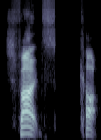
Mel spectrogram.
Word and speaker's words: Schwarzkopf: With the V. Because anything W is a V. Schwarzkopf.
